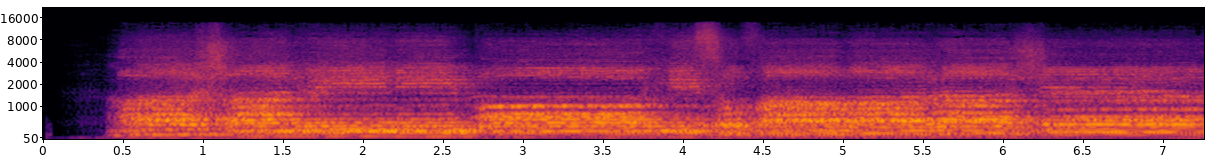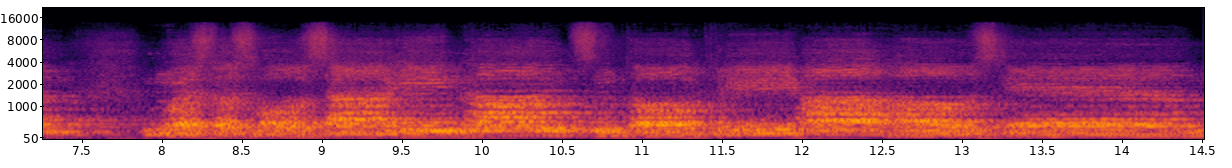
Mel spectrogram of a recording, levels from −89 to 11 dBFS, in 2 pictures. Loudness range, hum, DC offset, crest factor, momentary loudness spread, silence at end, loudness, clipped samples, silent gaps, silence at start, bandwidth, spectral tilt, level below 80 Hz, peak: 2 LU; none; under 0.1%; 14 dB; 5 LU; 0 s; -16 LUFS; under 0.1%; none; 0.4 s; 14 kHz; -6 dB/octave; -46 dBFS; -2 dBFS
